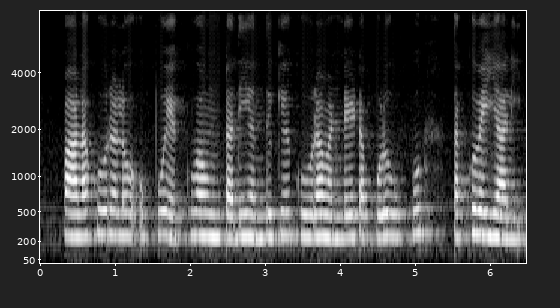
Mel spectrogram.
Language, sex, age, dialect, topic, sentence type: Telugu, male, 41-45, Telangana, agriculture, statement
